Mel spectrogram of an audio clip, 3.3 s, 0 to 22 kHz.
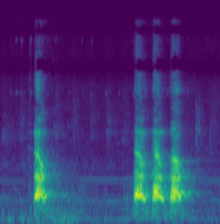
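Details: A 10-month-old Labrador Retriever puppy barking at sheep gives one sharp bark, pauses about a second and a half, then fires off three rapid barks; the barks are broad and punchy, with little else in the background.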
